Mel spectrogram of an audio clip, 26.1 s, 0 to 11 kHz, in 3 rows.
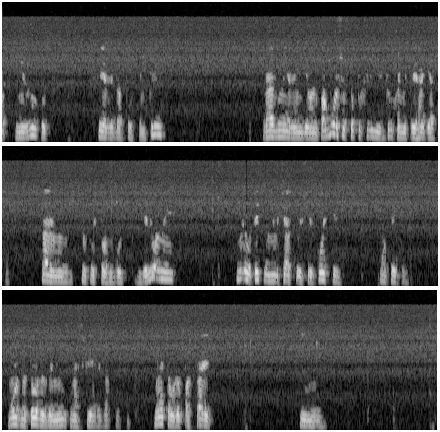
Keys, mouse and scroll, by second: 3.0 click, 5.0-8.0 drag, 13.0 click, 14.3 shift+click, 16.6 shift+click, 21.3 click, 22.3 click, 23.7 click, 24.7 middle click.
